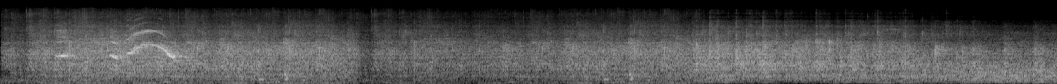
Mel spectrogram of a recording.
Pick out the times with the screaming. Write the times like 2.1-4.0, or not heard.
0.6-1.9.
